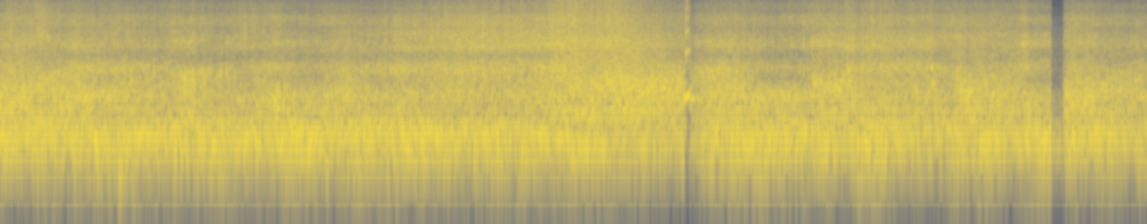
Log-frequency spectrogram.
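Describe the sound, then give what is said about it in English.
Sea waves breaking on a shingle beach make a steady, dense hissing roar that runs unbroken throughout, with no voices. “For me, it's the sound of the sea on the shingle that takes me back to childhood.”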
